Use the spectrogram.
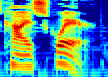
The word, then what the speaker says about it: chi-square: The most important and most commonly used goodness of fit test is chi-square test, pronounced as chi-square.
